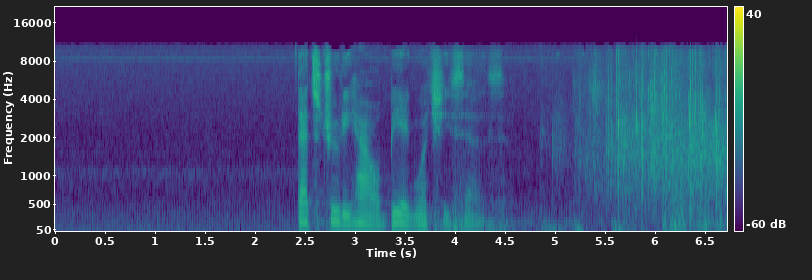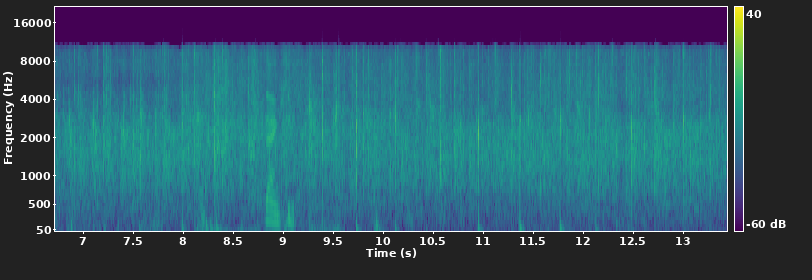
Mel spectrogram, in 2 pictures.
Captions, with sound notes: That's truly how being what she says. [APPLAUSE] Thank you. [APPLAUSE]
